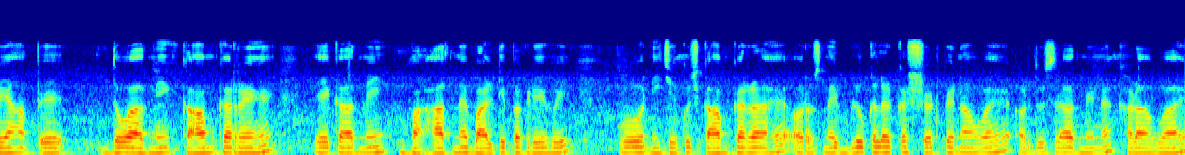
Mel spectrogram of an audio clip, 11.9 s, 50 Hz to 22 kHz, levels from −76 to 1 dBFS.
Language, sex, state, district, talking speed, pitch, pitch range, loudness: Hindi, male, Bihar, Araria, 190 wpm, 130 Hz, 125-135 Hz, -19 LUFS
